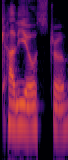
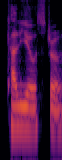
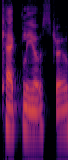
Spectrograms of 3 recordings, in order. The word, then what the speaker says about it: Cagliostro: I believe that they are using the like Italian pronunciation of the GL, so it's Cagliostro, like Cagliostro, not Cagliostro.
